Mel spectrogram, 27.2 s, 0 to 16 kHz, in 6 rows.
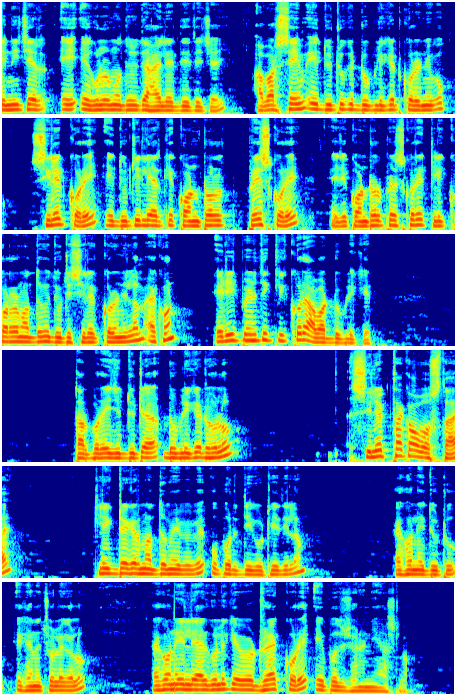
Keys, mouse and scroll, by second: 1.6 middle click, 2.4 click, 7.6 click, 18.8-23.9 drag, 24.4-27.1 drag.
